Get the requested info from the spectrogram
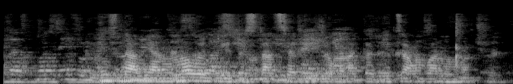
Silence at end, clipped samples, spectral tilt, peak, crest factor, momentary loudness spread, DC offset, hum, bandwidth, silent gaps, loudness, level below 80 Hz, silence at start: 0.1 s; under 0.1%; -6 dB/octave; -2 dBFS; 18 dB; 10 LU; under 0.1%; none; 11.5 kHz; none; -21 LUFS; -50 dBFS; 0.05 s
